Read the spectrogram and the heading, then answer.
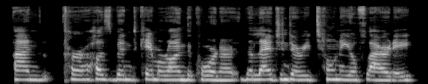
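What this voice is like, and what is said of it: Irish accent. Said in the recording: “are you Irish? She heard my accent.”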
